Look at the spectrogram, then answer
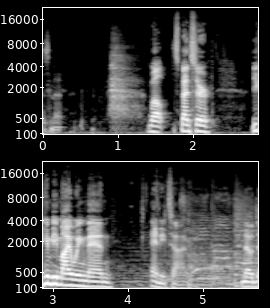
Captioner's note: sighs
